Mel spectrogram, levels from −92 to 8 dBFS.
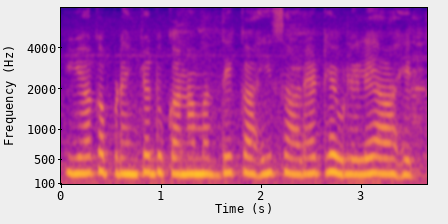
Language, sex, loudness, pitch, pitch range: Marathi, female, -14 LUFS, 265 Hz, 255-275 Hz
